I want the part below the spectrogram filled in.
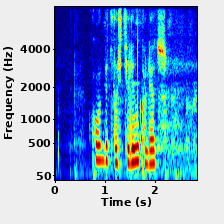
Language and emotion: Russian, neutral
